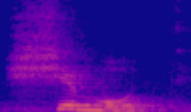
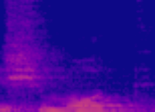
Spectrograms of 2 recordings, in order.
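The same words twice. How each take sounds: First: A full e vowel follows the sh sound. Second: The e after the sh sound is dropped.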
